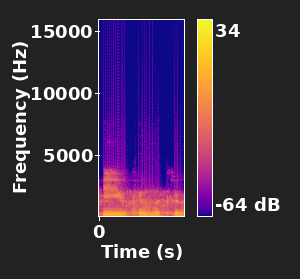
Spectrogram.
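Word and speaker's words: Pyukumuku: The thing about all the Hawaiian names is that you pronounce every single vowel. Okay, so Piu Kumu Kumu.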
